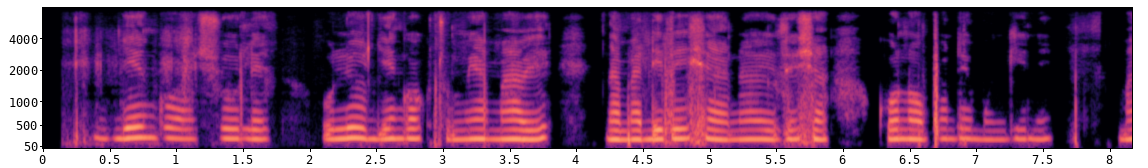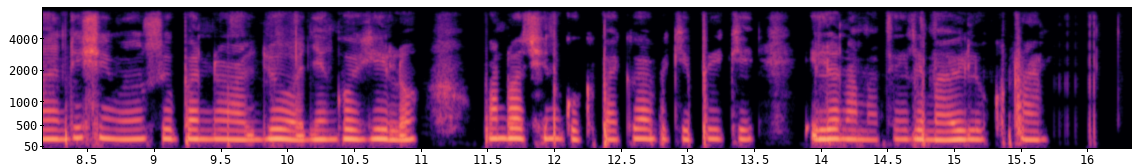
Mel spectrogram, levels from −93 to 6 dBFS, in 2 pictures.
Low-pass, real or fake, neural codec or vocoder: 7.2 kHz; real; none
